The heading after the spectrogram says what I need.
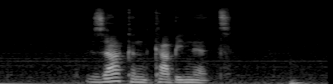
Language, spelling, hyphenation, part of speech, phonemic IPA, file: Dutch, zakenkabinet, za‧ken‧ka‧bi‧net, noun, /ˈzaː.kə(n).kaː.biˌnɛt/, Nl-zakenkabinet.ogg
- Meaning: a technocratic cabinet made-up of non-politicians without party links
